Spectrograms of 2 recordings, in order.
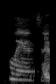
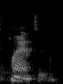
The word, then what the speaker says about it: plantain: It's plantain. It's plantain.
